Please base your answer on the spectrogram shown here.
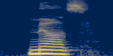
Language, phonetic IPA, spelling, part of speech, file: Ukrainian, [mjaz], м'яз, noun, Uk-м'яз.ogg
- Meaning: muscle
